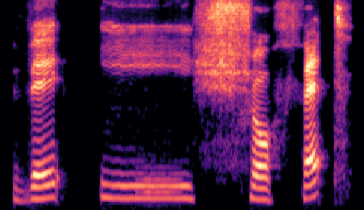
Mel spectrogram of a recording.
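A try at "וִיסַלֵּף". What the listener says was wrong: That's a samich, not a shin. Visalef.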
